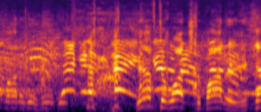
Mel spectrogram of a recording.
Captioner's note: chuckling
